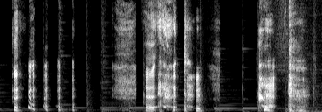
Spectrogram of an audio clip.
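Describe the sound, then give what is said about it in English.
A loud run of harsh throat clearing and coughing: a rapid string of short hacking bursts, then rougher, raspier coughs with brief gaps, with no talking. “Making me cough.”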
